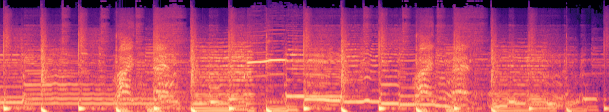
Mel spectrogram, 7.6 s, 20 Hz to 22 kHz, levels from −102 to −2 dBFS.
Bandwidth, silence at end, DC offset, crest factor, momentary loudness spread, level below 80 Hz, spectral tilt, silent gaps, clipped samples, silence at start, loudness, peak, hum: 17 kHz; 0 s; under 0.1%; 12 dB; 7 LU; -20 dBFS; -5.5 dB/octave; none; 0.4%; 0 s; -12 LUFS; 0 dBFS; none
